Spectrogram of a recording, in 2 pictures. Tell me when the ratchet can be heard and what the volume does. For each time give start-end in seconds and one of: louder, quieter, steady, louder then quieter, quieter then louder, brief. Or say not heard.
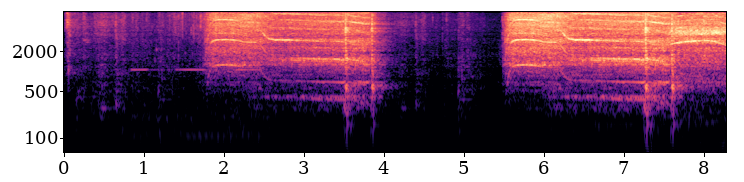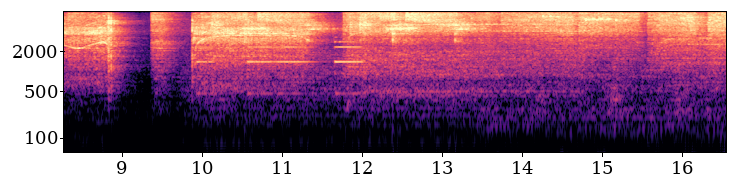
not heard.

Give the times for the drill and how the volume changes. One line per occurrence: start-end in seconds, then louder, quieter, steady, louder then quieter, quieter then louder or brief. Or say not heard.
0.0-16.5 louder then quieter.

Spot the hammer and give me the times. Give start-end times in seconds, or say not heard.
not heard.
